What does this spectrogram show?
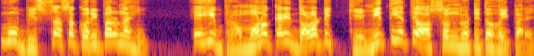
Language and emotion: Odia, disgusted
